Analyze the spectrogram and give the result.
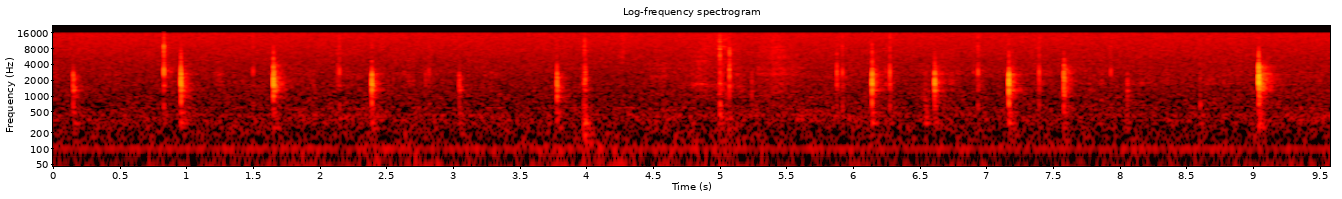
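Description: A white hollow plastic PS4-style controller resting on a wooden table is tapped on its top and buttons with long acrylic nails. Sharp, dry clicks and ticks ring out at irregular intervals over a low, steady hum, each tap short and bright with a mid-range knock around 1.7 kHz.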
